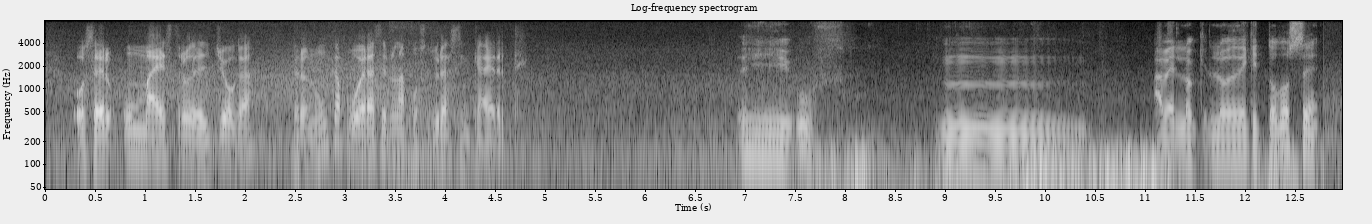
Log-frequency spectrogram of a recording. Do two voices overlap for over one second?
No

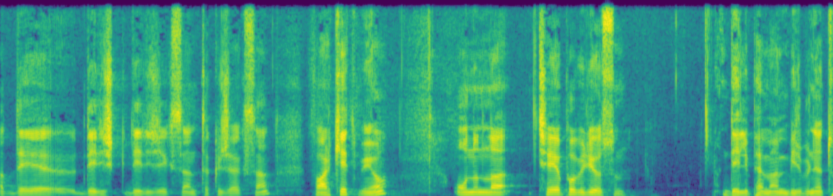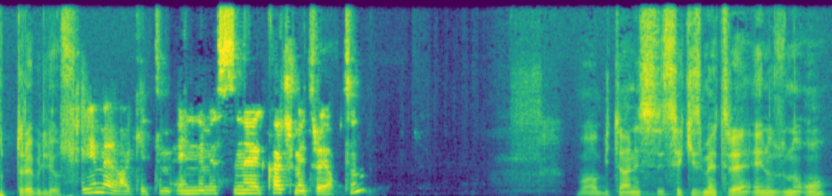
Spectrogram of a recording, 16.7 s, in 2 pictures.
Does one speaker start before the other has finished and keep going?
No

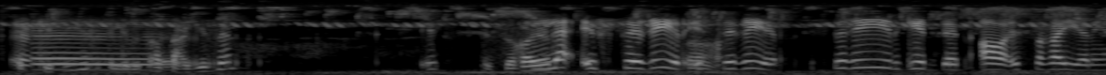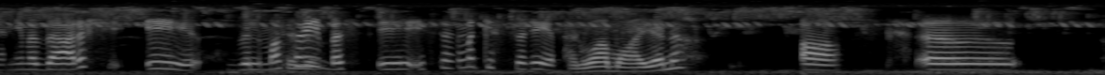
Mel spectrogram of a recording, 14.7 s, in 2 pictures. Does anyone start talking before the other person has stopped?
Yes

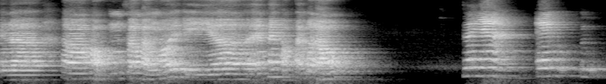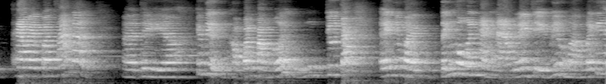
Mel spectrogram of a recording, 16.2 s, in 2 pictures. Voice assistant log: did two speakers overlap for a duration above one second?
No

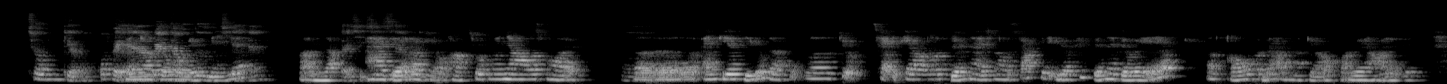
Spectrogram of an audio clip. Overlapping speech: Yes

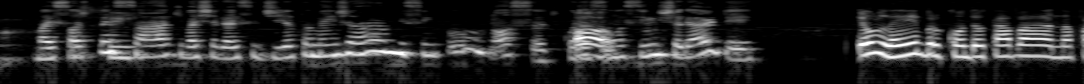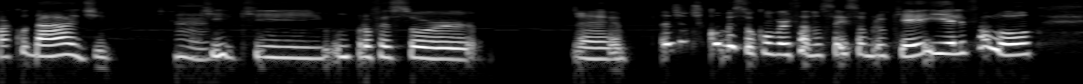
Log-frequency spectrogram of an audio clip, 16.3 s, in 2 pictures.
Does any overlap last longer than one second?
No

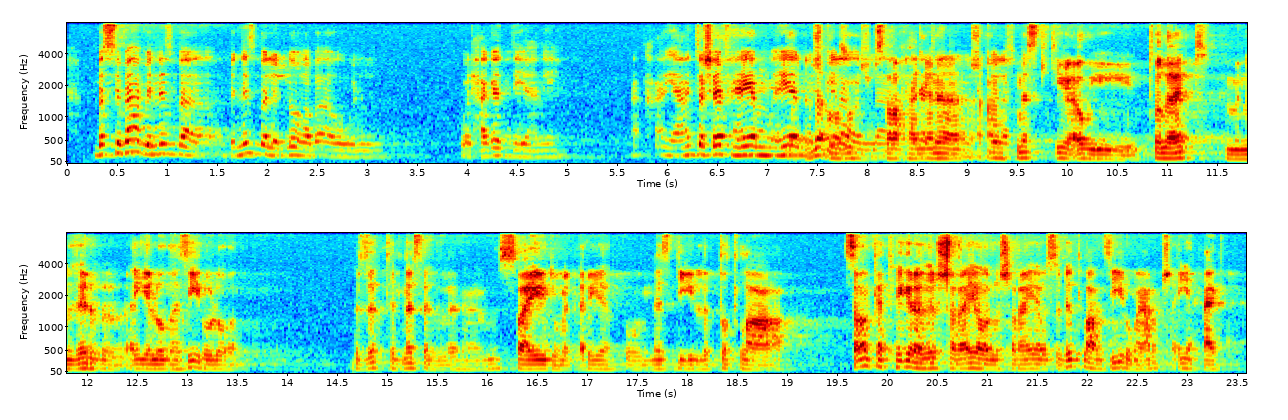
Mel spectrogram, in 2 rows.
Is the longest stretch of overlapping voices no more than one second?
No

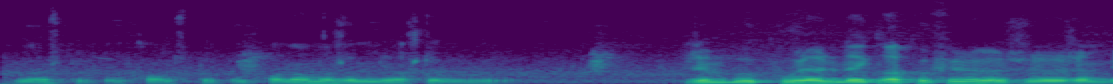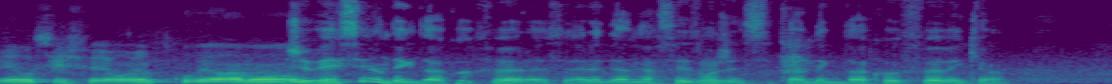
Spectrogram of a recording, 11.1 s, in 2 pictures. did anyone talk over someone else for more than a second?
No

